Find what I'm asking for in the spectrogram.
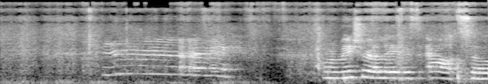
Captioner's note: woman yells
